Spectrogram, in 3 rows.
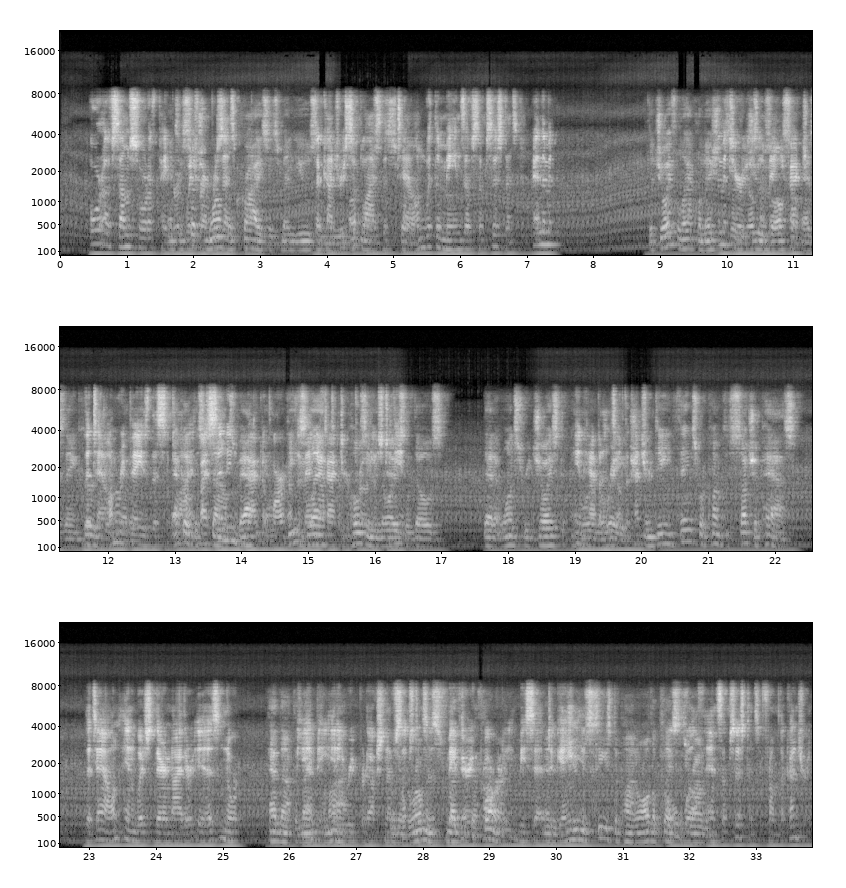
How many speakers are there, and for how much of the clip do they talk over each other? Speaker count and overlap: two, about 50%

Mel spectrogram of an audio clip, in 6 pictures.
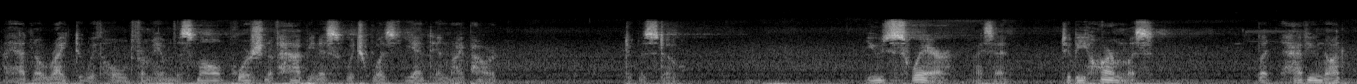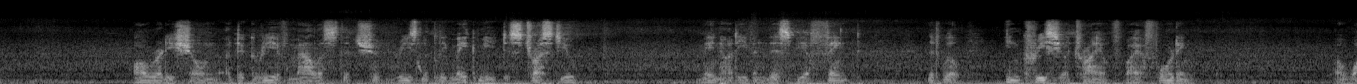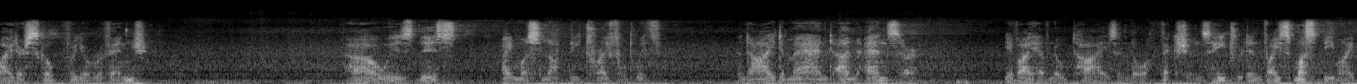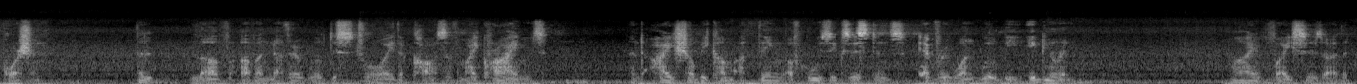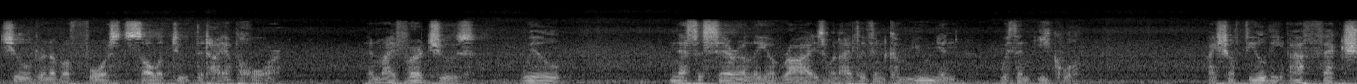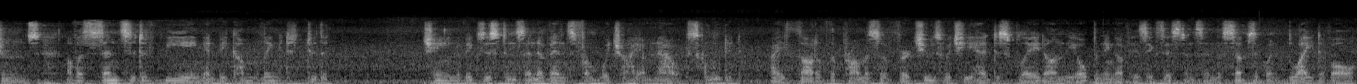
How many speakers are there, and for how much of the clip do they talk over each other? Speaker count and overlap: one, no overlap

